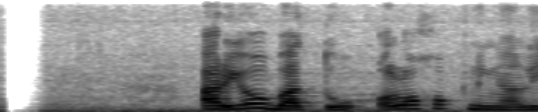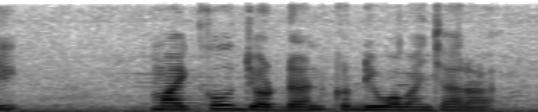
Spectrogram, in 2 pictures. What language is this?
Sundanese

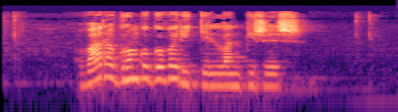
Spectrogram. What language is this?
Mari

